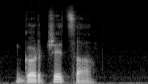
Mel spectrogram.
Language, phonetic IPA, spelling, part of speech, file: Polish, [ɡɔrˈt͡ʃɨt͡sa], gorczyca, noun, Pl-gorczyca.ogg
